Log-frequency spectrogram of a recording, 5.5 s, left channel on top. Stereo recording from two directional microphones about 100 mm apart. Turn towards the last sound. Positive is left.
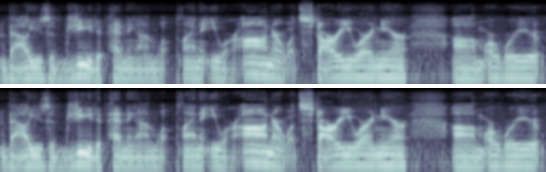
turn(degrees=-40)  # may be behind; listen again after turning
